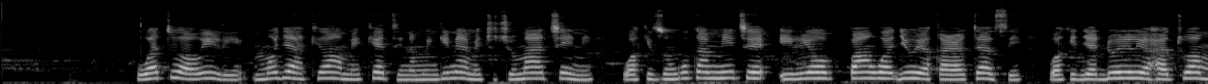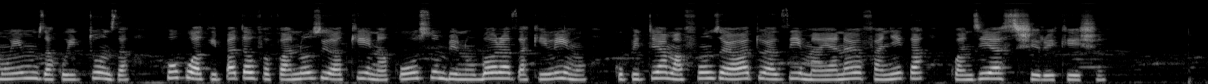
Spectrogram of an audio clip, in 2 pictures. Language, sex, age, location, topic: Swahili, male, 25-35, Dar es Salaam, education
